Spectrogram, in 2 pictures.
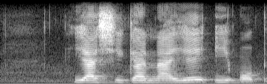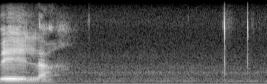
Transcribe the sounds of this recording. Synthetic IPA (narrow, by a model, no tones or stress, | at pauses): jaʃikʼanajɛiʔɔpʼɛːla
